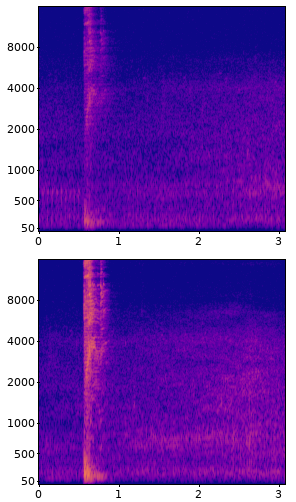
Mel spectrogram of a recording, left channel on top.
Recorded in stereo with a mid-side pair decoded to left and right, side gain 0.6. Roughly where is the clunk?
Ahead right.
